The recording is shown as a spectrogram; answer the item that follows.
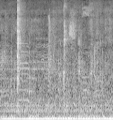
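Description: Plastic buckles and nylon straps of a phone chest-mount harness being handled, with a light click about a third of a second in, over a steady low rumble.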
